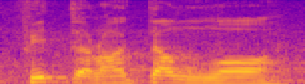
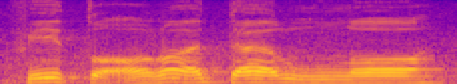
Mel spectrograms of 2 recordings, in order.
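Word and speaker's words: فطرت الله: Ini kalau tidak hati-hati, ta istifal ini menjadi tebal, ya. Jadi makanya kita harus hati-hati. Fitratallah, fitratallah. Tapi bisa jangan berembek pula kepada ra jadi tipis. Fitratallah. Ini agak sulit bacanya.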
